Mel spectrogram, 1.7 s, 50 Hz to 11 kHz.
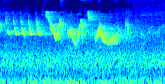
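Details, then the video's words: Common chaffinch singing at the Akulovsky waterworks in Korolyov in May 2016; a short burst of high, bright notes ending in a slurred flourish, set against a low rumble of background noise. "Поёт зяблик."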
